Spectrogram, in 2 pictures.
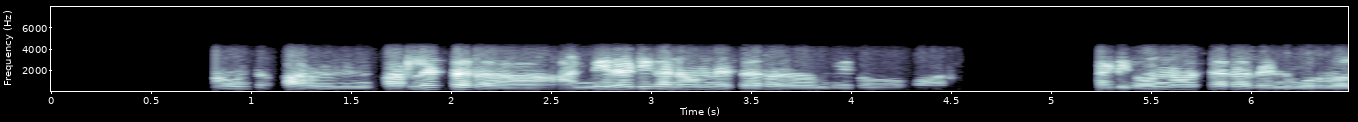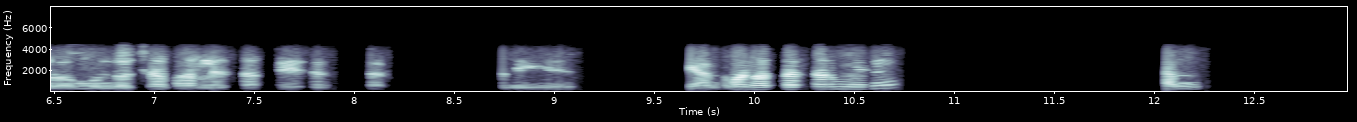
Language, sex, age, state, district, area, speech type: Telugu, male, 30-45, Andhra Pradesh, East Godavari, urban, conversation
